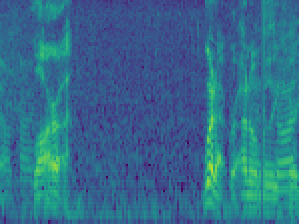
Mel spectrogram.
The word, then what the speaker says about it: Lara: Lara FM. Lara. Lara, not Laura. They laughed.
